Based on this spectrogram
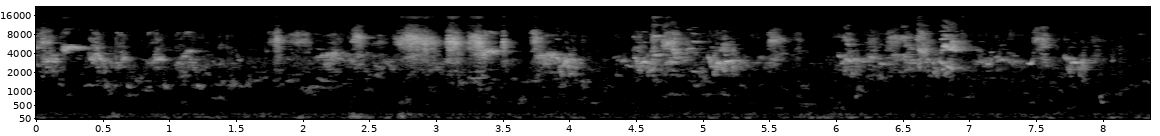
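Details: Baby hens feeding and playing, producing loud, crowded high-pitched peeping with a few harsher squawky notes, rising in several bursts over eight seconds.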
